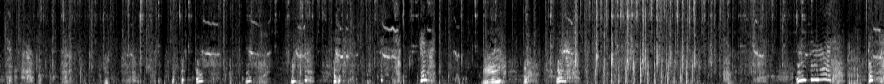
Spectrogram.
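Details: An excited Weimaraner whines in high, wavering bursts, rising and falling as it greets its owner returning home after four days away.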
